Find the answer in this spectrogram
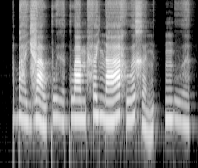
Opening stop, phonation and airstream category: implosive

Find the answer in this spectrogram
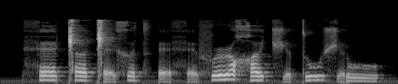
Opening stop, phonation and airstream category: click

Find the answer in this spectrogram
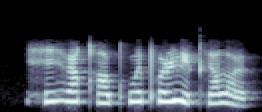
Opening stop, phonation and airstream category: aspirated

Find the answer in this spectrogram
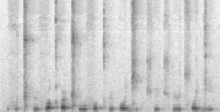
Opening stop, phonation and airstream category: click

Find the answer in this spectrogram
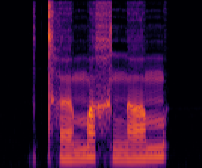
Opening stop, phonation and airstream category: aspirated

